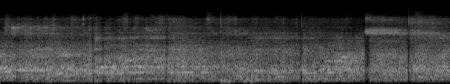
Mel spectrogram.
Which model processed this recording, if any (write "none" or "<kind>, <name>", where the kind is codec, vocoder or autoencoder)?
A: codec, SNAC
